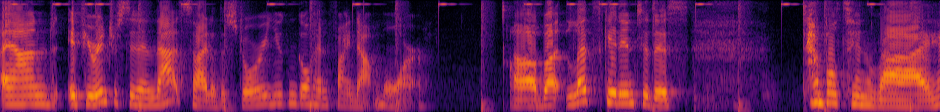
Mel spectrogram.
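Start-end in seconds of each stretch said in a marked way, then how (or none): 5.4-9.4 sour, disappointed, disgusted, let-down tone, drawn-out Rye. Starting to review a whiskey: disgust and disappointment. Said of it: "that's disgust and disappointment in my voice".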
